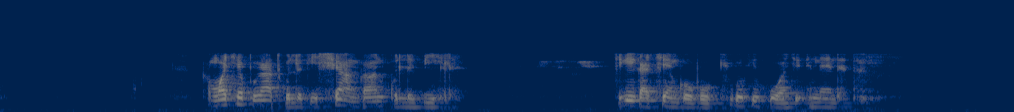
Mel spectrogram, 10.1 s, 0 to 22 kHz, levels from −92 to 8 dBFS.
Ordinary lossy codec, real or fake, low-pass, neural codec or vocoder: none; real; 3.6 kHz; none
